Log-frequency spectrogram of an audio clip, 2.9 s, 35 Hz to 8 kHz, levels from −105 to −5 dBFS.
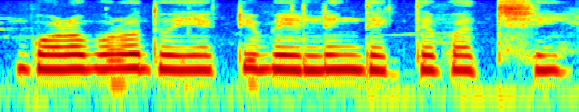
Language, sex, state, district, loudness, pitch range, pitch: Bengali, female, West Bengal, Alipurduar, -13 LUFS, 270-280 Hz, 275 Hz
